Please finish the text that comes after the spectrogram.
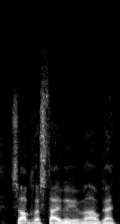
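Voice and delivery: ordinary talk, nothing marked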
